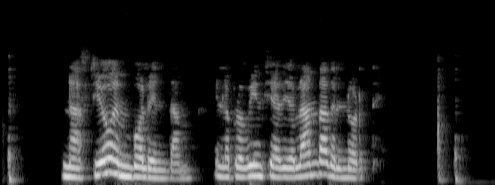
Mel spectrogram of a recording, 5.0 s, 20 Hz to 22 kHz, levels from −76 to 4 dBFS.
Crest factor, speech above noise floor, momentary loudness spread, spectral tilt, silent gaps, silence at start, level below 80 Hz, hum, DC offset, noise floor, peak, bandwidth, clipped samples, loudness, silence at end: 14 dB; 62 dB; 21 LU; -8 dB/octave; none; 0.1 s; -56 dBFS; none; under 0.1%; -76 dBFS; -2 dBFS; 6.6 kHz; under 0.1%; -15 LUFS; 0.35 s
